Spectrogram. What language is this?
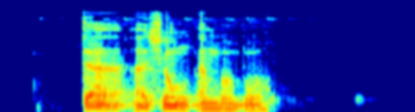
Bafut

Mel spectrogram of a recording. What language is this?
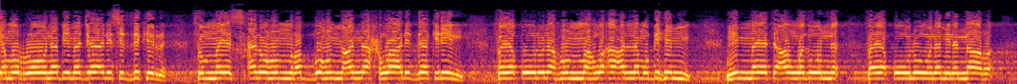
Arabic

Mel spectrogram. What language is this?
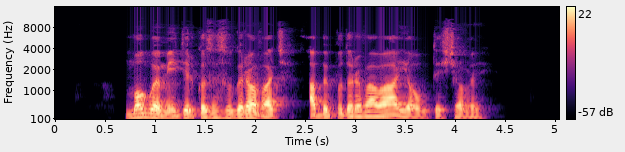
Polish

